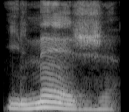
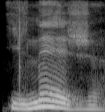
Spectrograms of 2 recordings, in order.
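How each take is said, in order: Both takes have the same delivery.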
